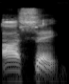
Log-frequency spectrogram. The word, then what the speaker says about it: Ace: So being that my real name is, and my last name is, H-A-L-L, the pronunciation for ACE is not really Ace. It's supposed to be Ase, right?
